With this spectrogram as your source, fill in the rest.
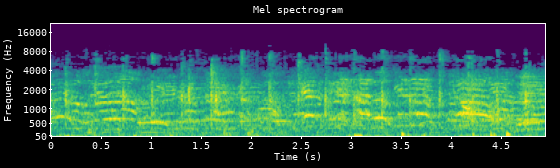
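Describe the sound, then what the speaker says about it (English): A crowd at a college baseball game between Polk State and State College of Florida, with a dense, lively babble of many voices and shouts, fairly distant and steady, with occasional claps or thuds. "Crowd getting into it."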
